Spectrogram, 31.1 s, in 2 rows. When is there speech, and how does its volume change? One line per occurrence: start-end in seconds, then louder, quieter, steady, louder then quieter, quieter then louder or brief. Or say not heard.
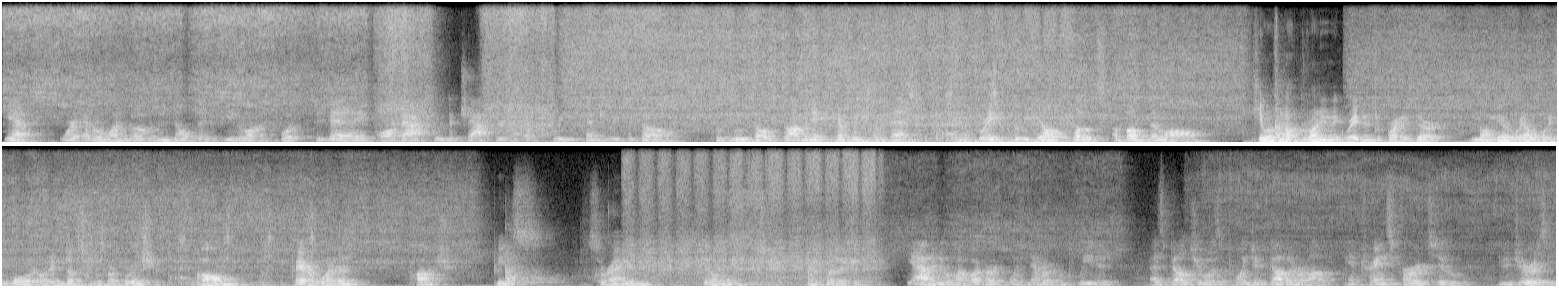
0.0-31.0 louder then quieter.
